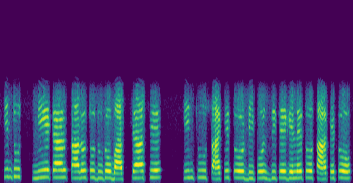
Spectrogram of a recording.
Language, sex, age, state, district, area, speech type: Bengali, female, 45-60, West Bengal, Darjeeling, urban, conversation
